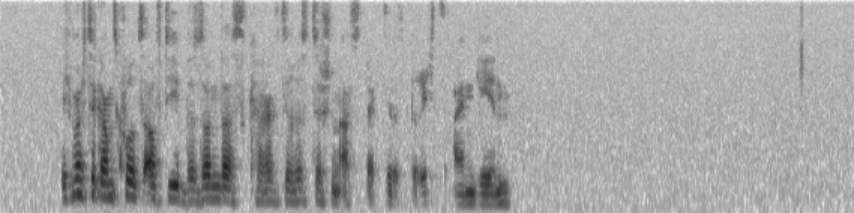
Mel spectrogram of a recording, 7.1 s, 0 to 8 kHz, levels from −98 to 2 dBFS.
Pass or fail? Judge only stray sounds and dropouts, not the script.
pass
